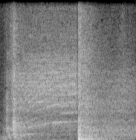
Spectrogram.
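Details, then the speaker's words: Datsun with leaking head gasket replaced by Vegemite, no coolant, on choke: starter spins into smooth light whir without compression beats; Vegemite pushed out from cylinder to around valves, no seal, no compression. "[ __ ] me I don't think vegim Mite head gasket will work either so what seems to have happened is it's pushed all the vegim Mite out from the center of the head gasket or the cylinder head and it's built up around the valves and around the outside of the head so there's nothing actually trying to seal here"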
